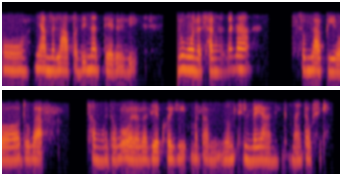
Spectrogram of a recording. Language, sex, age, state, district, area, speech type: Manipuri, female, 30-45, Manipur, Kangpokpi, urban, conversation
